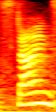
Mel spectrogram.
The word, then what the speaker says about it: Stein: I get Steen all the time. Don't worry about it. At least I don't even like Steen. I like Stein. Stein sounds better.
